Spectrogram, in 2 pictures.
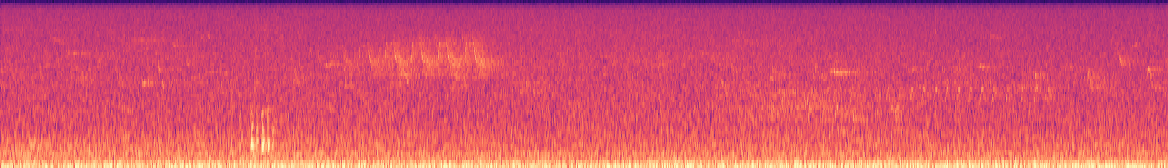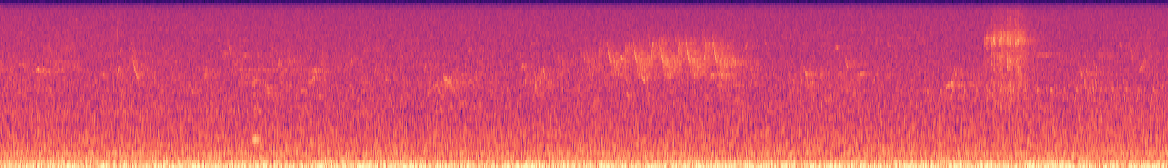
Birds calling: Ovenbird (Seiurus aurocapilla), Gray Catbird (Dumetella carolinensis), unidentified bird

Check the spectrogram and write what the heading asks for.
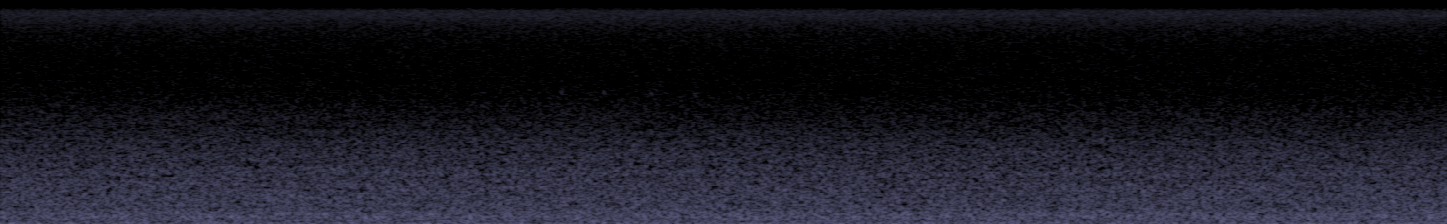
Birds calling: Rock Wren (Salpinctes obsoletus)

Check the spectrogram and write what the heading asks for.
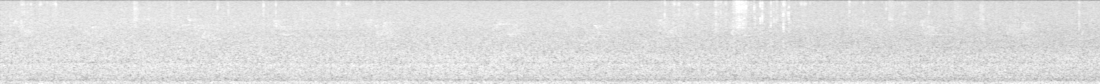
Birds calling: Red-eyed Vireo (Vireo olivaceus)

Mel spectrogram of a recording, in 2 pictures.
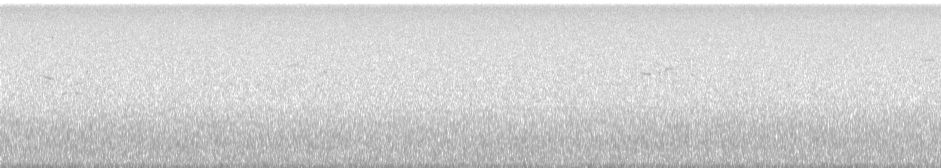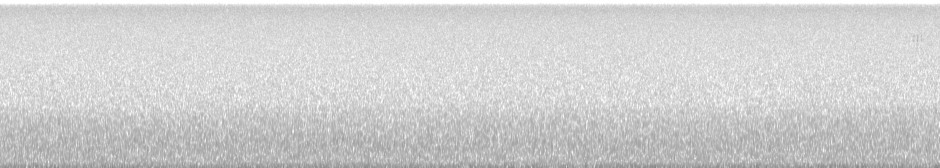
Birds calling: White-crowned Sparrow (Zonotrichia leucophrys), Hermit Thrush (Catharus guttatus), Dark-eyed Junco (Junco hyemalis)

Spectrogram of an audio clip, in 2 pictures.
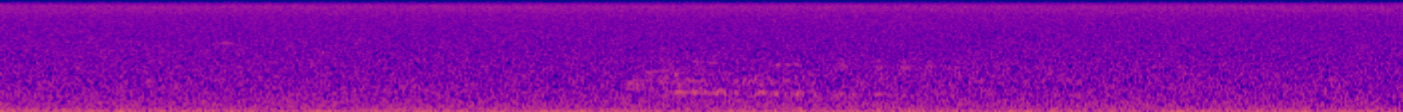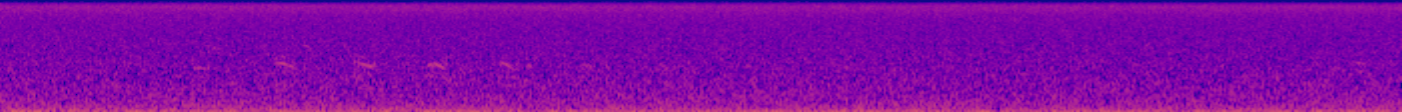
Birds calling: Wild Turkey (Meleagris gallopavo), Erckel's Francolin (Pternistis erckelii)

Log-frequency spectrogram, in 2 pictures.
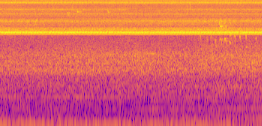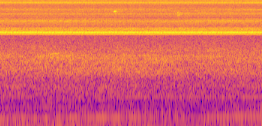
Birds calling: American Robin (Turdus migratorius)

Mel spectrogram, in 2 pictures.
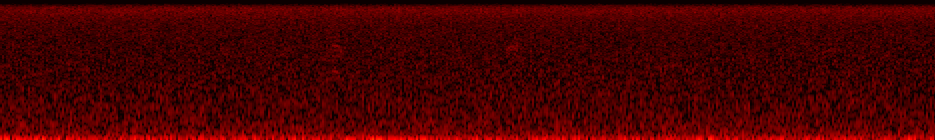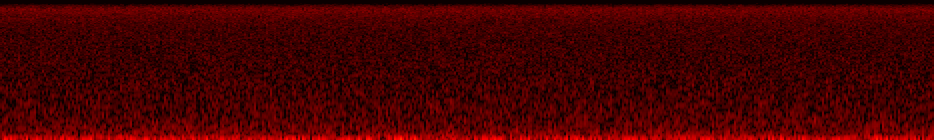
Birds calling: Hawaii Amakihi (Chlorodrepanis virens)

